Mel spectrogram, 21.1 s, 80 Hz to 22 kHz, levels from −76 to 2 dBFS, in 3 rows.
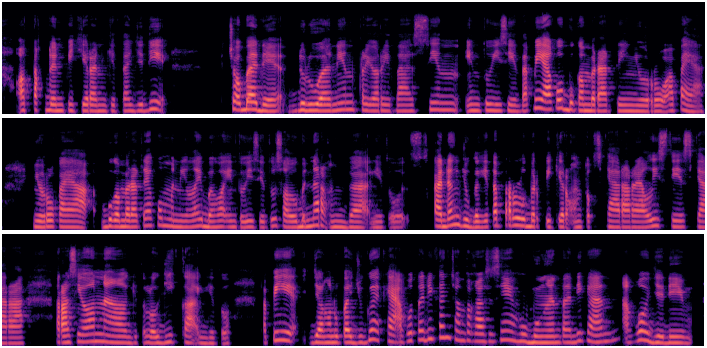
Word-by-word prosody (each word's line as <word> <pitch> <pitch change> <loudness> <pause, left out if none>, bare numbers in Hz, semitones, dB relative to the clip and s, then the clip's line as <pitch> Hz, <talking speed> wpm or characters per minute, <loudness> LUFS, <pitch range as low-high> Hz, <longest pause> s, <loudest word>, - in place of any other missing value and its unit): otak 230 +2 +1
dan 215 -1 +2
pikiran 210 -1 -1
kita. 205 +1 -6
Jadi, 215 +6 -1 0.6
coba 255 0 +5
deh 200 -2 +1
duluanin, 220 +3 +2
prioritasin 210 +2 -3
intuisi. 215 0 -2
Tapi 265 +8 +5
aku 260 +3 +5
bukan 220 -3 +1
berarti 205 0 +1
nyuruh 195 -2 -1
apa 215 - -15
ya, 190 - -3 0.4
nyuruh 210 +1 +1
kayak 200 -2 +2
bukan 215 +1 +1
berarti 210 +4 +2
aku 260 - -5
menilai 215 -1 -2
bahwa 205 0 -1
intuisi 200 -1 -4
itu 235 - -7
selalu 205 -2 0
benar, 255 -2 0
enggak 195 -1 0
gitu. 195 0 -8
S - - -11
kadang 240 +5 +6
juga 205 -6 0
kita 240 +5 +1
perlu 250 -2 +1
berpikir 210 -1 -2
untuk 200 -1 -7
secara 200 -2 -1
realistis, 205 +1 -1
secara 195 -1 +1 0.3
rasional 225 -1 +3
gitu, 205 +1 -11
logika 220 +3 0
gitu. 190 -1 -8 0.3
Tapi, 285 +7 +3 0.2
jangan 220 0 +1
lupa 220 0 +2
juga, 300 +9 -1
kayak 255 -6 +3
aku 275 - -4
tadi 335 +2 -1
kan 390 0 -2
contoh 285 -4 -5
kasusnya 260 +4 -1
yang 260 - -6
hubungan 215 -2 +1
tadi 225 +4 -1
kan, 260 +5 0
aku 300 -4 0
jadi, 210 -2 0
215 Hz, 170 wpm, -25 LUFS, 205-245 Hz, 0.6 s, kadang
